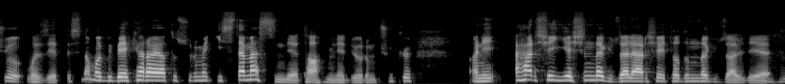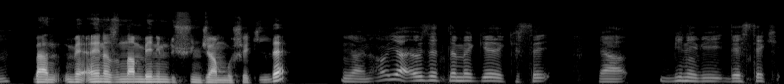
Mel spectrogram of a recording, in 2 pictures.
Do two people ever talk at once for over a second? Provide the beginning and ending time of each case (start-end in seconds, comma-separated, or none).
none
